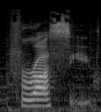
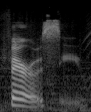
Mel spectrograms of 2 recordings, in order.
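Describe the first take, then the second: First: The first part does not sound like 'Ferris'. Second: The first part sounds like 'Ferris'. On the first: This is the official pronunciation. "the official pronunciation is Ferocity ... No, it is not like Ferris" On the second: This is how most people say it. "most people say Ferroseed"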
